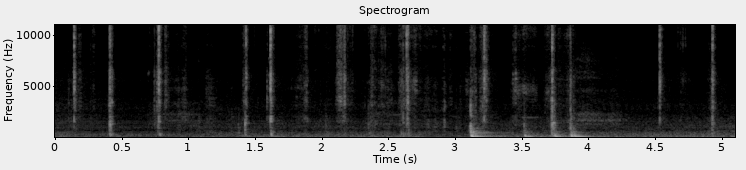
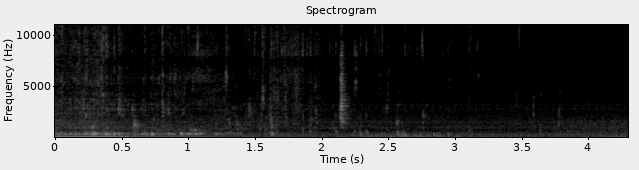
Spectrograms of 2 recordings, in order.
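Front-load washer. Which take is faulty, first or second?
second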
